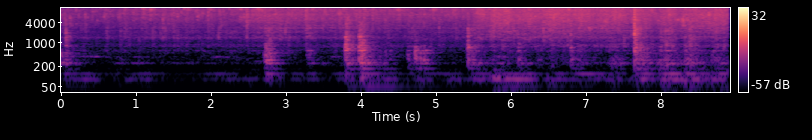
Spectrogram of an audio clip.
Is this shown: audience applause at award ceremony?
no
